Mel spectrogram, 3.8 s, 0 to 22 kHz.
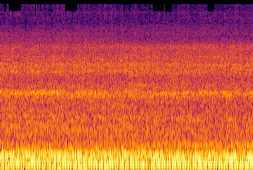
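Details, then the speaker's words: CFMoto 450 MT at 4,767 km, after the engine had turned very rough: after repairing the failed cam chain tensioner by removing its snap ring, steady even exhaust pulse at idle with no rattle; normal idle. "Perhatikan bedanya, Bro. Sekarang suara knalpot sudah terdengar lagi, Teman-teman."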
